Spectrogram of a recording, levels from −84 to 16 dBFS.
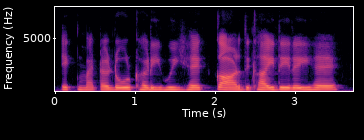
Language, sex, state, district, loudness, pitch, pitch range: Hindi, female, Madhya Pradesh, Bhopal, -16 LUFS, 180 Hz, 175-185 Hz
